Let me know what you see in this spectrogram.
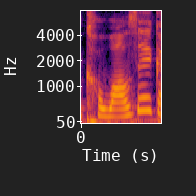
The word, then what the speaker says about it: Kowalczyk: And so this older couple, Jim and Susan Kowalczyk. I'm not sure if I'm pronouncing that name correctly. – You got it. It's Polish.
